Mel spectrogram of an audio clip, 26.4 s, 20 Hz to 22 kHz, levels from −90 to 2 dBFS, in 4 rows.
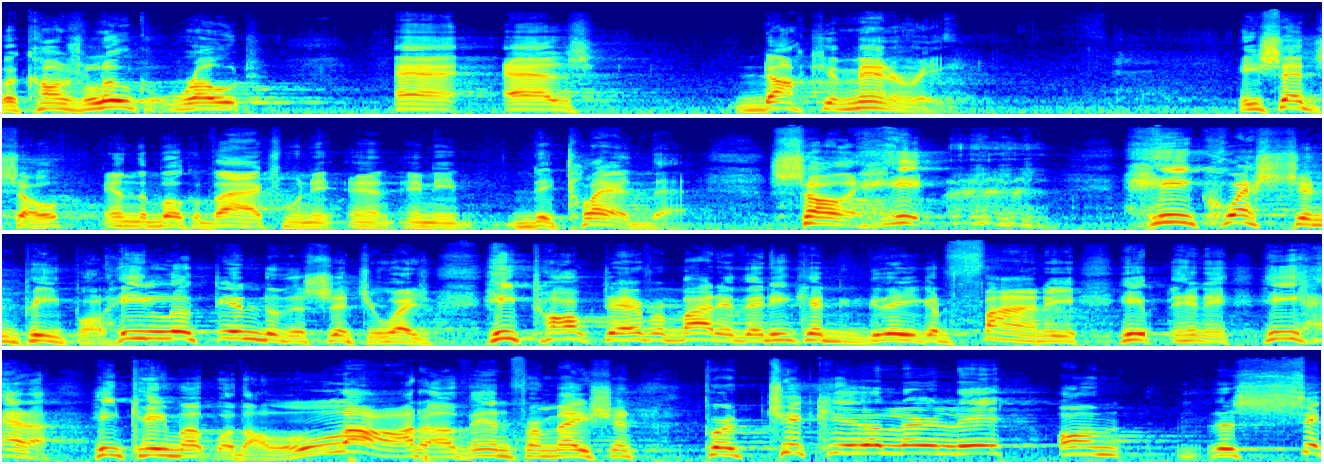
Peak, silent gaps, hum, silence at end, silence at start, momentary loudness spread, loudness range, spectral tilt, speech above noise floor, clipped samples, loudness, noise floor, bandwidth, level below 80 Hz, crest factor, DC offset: -2 dBFS; none; none; 0 s; 0 s; 12 LU; 4 LU; -5 dB/octave; 32 dB; under 0.1%; -19 LUFS; -51 dBFS; 17 kHz; -52 dBFS; 18 dB; under 0.1%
